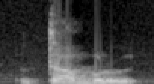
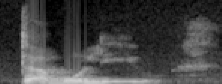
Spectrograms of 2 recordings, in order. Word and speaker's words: W: তারপর ডাবল, ডাব্লু, আমরা যেটাকে বলি ডাব্লু, আসলে এটা সঠিক উচ্চারণটা ডাবল ইউ, প্রথমে ডা আ বা লা, ডাবল, তারপর ইয়া উ, ইউ, ডাবল ইউ, ডা আ বা লা,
